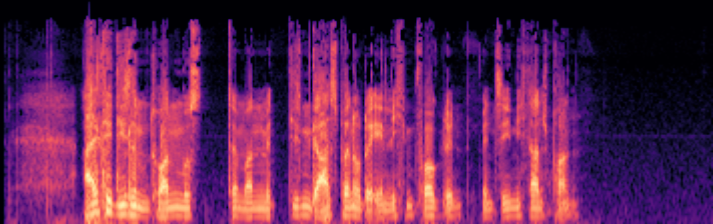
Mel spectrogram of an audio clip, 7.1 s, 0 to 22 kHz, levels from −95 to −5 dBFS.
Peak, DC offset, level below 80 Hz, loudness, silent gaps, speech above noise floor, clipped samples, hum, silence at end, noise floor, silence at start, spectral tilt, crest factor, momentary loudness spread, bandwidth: 0 dBFS; under 0.1%; -44 dBFS; -16 LUFS; none; 51 dB; under 0.1%; none; 1.45 s; -66 dBFS; 0.25 s; -4 dB/octave; 18 dB; 13 LU; 16.5 kHz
